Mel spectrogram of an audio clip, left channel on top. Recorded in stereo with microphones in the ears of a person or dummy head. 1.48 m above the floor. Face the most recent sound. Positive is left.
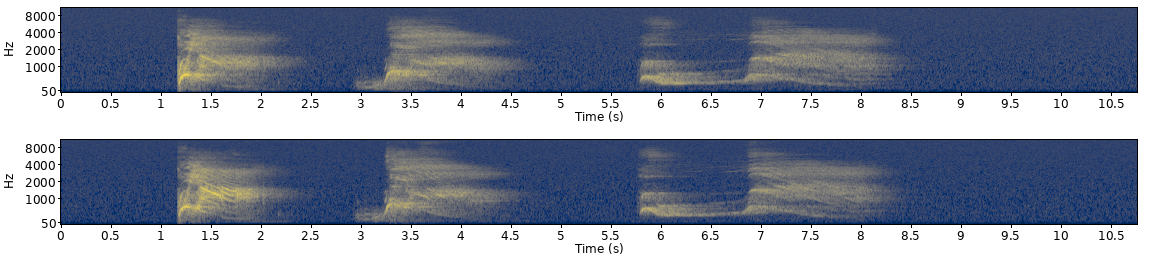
turn(degrees=-85)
